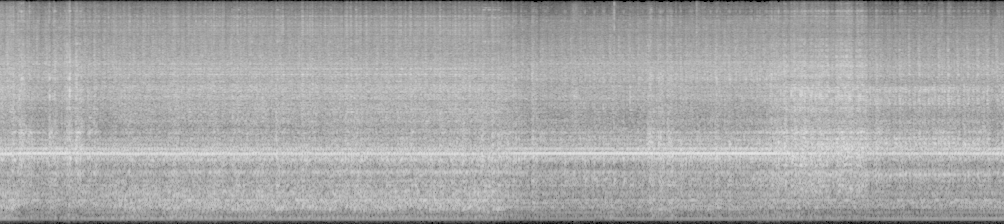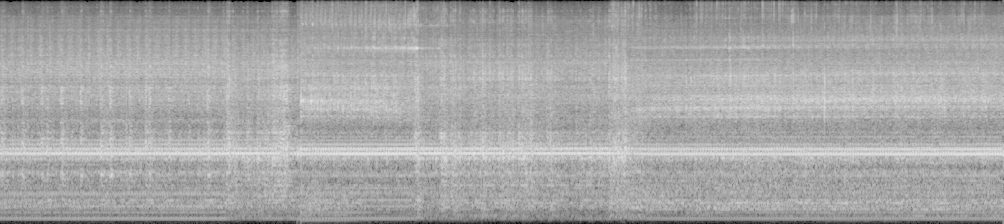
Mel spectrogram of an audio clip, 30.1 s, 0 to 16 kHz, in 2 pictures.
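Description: Drill press running steadily with a constant high whine while drill bits cut into 5 mm steel plate.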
